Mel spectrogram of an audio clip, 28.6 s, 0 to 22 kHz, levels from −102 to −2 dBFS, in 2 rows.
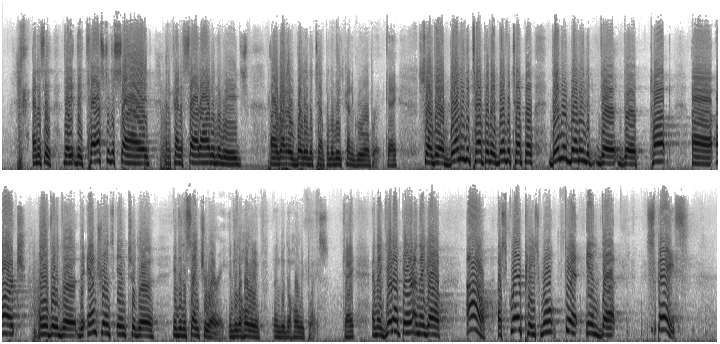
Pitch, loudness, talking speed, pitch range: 175 Hz, -12 LUFS, 180 wpm, 150-210 Hz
